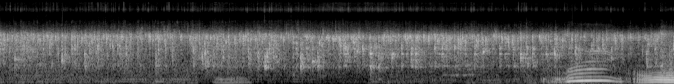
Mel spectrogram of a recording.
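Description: Catfish fry in hot oil with a loud, steady, close sizzle and crackle that runs throughout, joined near the end by a few short clinking or scraping sounds.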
